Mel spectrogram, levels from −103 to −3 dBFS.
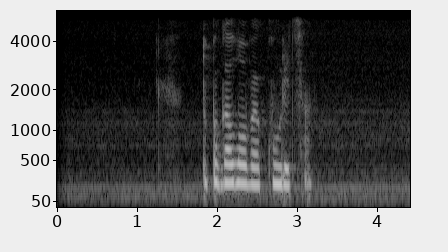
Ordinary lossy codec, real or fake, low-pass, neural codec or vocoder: none; fake; 5.4 kHz; vocoder, 22.05 kHz, 80 mel bands, Vocos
